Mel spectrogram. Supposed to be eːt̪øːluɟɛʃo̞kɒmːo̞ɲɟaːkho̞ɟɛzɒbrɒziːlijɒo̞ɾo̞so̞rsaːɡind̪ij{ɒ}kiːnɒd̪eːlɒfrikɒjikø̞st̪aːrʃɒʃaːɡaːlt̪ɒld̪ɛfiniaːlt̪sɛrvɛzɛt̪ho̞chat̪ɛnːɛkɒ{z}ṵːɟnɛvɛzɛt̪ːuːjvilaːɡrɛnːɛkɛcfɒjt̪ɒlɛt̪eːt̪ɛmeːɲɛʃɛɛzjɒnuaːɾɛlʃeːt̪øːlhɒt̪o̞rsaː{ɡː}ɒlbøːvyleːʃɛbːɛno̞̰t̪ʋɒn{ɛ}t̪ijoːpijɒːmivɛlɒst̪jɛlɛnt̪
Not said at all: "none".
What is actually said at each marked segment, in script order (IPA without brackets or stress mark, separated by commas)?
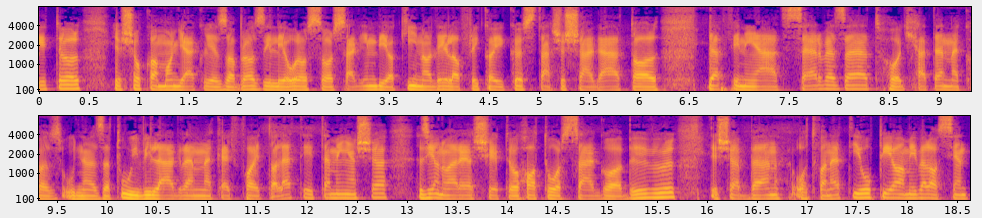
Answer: ɒ, z, ɡː, ɛ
